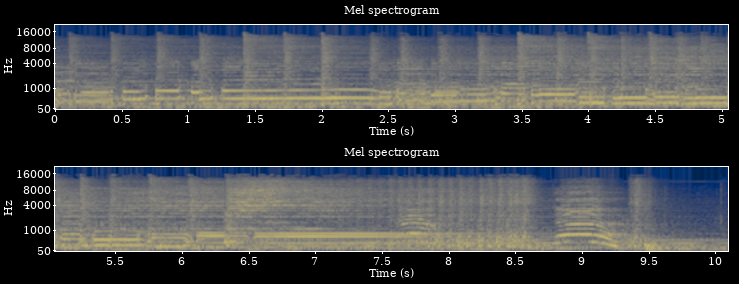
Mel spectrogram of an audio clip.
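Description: Live electric blues band: electric guitar lead with bent notes over electric bass and drum kit. A strongly bent guitar note rises and falls about nine seconds in.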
